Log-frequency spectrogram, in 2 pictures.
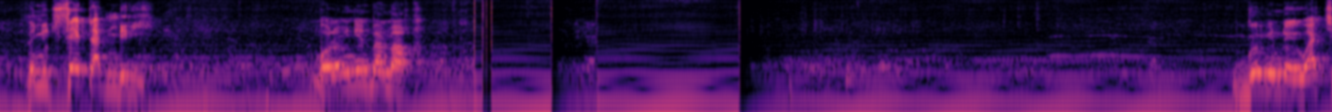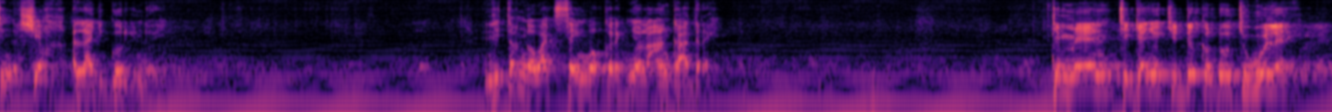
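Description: A middle-aged man speaks with animation into a microphone through loudspeakers, in short bursts with long pauses.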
